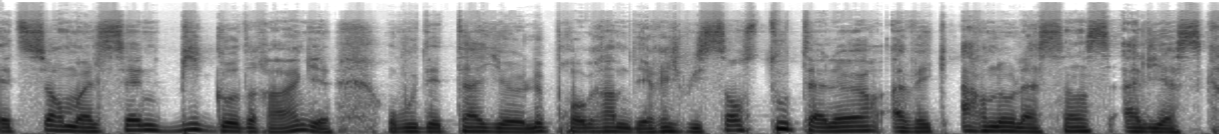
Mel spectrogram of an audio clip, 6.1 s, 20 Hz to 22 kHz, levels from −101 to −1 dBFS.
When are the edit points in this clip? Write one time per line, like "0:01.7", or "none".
none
